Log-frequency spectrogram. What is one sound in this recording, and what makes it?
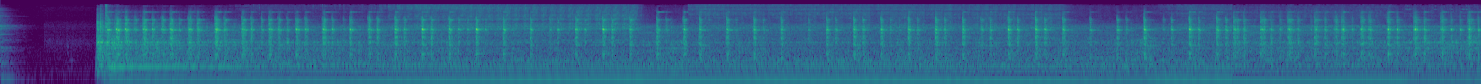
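A drill press motor whirs steadily.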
